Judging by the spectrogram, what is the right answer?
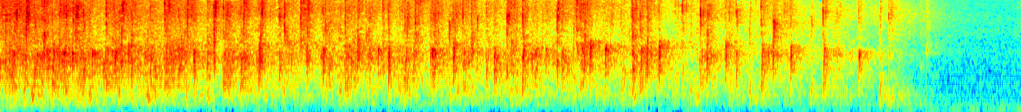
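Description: A small audience applauding, the clapping dying away about four and a half seconds in.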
